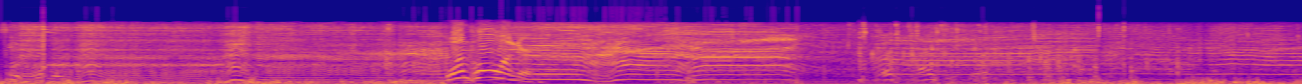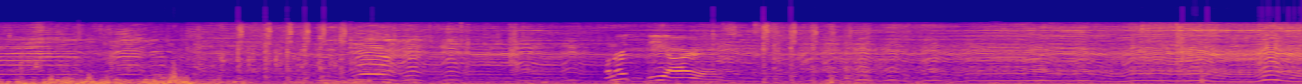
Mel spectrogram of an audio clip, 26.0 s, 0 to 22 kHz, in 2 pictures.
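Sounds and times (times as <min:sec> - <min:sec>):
small nitro engine revving: 0:00.0 - 0:26.0.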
